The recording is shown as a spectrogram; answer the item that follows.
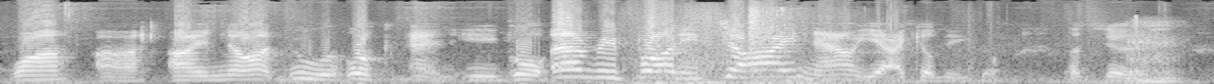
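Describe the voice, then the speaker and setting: A man's voice: high-pitched, big pitch swings, moderate pace, bright, forceful tone, slight background noise. A young man giving casual, goofy gameplay commentary, reacting aloud with exclamations. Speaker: gamer. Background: game music.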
